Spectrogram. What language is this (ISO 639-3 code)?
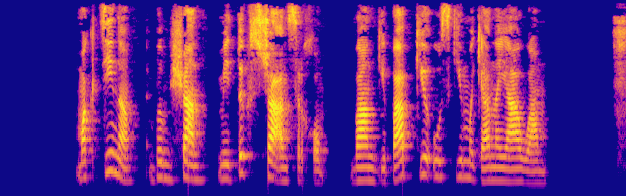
abk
